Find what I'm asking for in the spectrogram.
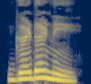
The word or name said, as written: ಕಠಾಣೆ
